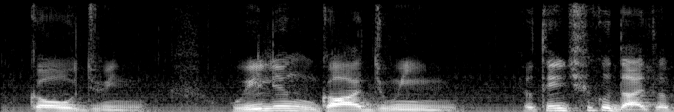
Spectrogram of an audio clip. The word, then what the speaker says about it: William Godwin: né No próximo vídeo Quero tratar sobre William goldwin goldwin William godwin eu tenho dificuldade para pronunciar esses nomes aí sabia então gratius babou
